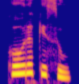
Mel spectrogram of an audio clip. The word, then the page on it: ಕೋರಕಿಸು: kōrakisu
